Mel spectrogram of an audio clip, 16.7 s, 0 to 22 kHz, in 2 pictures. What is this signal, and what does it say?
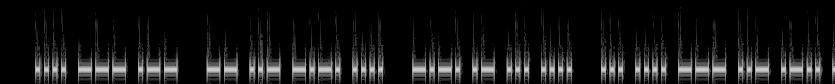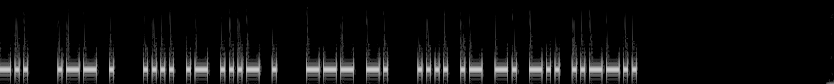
Morse code, heard as a keyed tone, about 28 wpm, 700 Hz. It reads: HOW MUCH CASH SHOULD WE HAVE ON HAND?
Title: Sentences from Top 1000 Words - Review Part 5 - 28wpm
